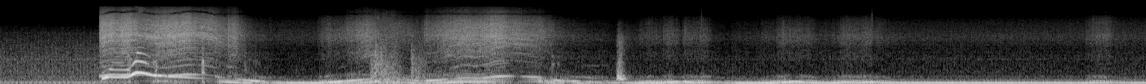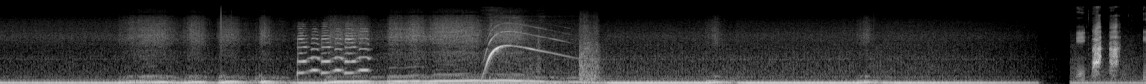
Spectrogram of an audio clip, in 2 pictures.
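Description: A car engine hums and revs up and down.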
